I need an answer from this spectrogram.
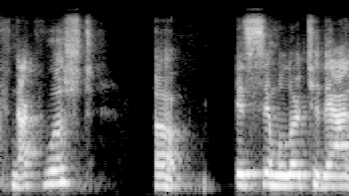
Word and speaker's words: Knackwurst: Yeah, Knackwurst. Yeah, because in German you pronounce the K in front.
